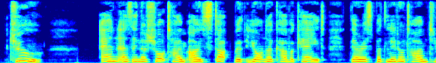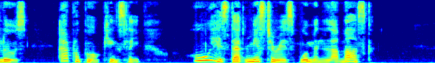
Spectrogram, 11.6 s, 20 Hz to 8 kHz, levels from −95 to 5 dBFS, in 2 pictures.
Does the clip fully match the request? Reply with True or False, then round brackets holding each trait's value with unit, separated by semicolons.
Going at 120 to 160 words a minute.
True (145 wpm)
